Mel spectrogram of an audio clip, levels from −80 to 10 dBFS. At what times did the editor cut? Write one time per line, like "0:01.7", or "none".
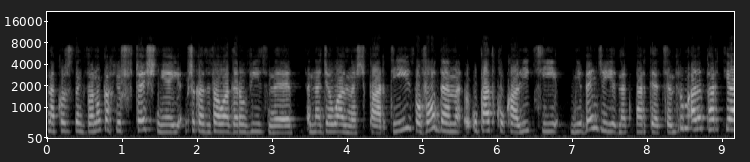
0:04.9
